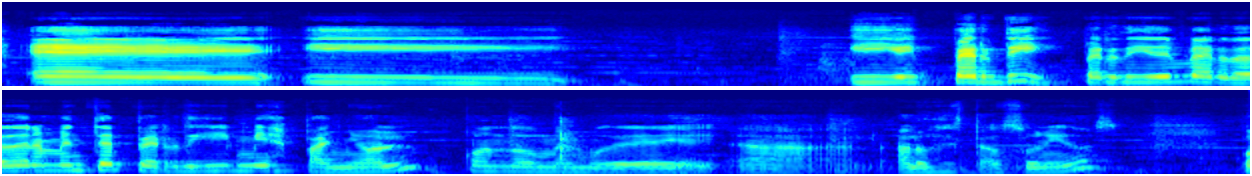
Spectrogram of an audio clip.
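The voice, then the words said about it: Mixed Cuban, Spanish, New York accent. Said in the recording (Spanish): “escucho tu acento ... Originalmente nací en Cuba ... España ... Nueva York. De ahí creo que es donde viene mi acento ahí mezclado con todo lo demás de Miami”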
